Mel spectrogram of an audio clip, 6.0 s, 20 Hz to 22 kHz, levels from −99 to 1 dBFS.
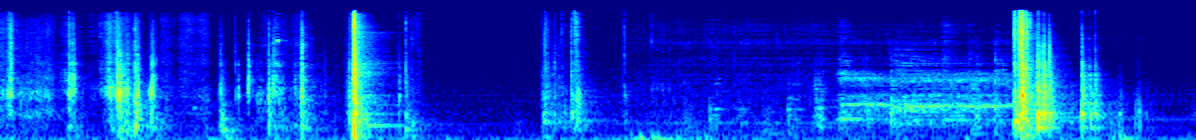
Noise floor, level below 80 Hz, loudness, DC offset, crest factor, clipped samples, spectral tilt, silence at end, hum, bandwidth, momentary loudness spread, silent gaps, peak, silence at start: -74 dBFS; -64 dBFS; -32 LUFS; under 0.1%; 38 dB; under 0.1%; -1 dB/octave; 0.5 s; none; 16.5 kHz; 25 LU; none; 0 dBFS; 0.05 s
